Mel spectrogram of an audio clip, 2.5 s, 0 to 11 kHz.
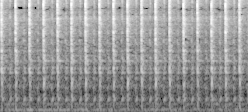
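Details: Whirlpool S25D-RSS33 refrigerator: sharp crisp clicks at a steady fast rate, about seven per second, relay clicking rapidly.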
